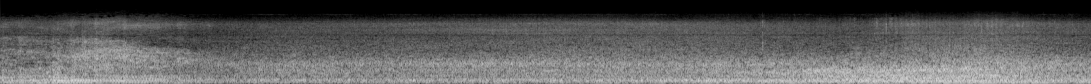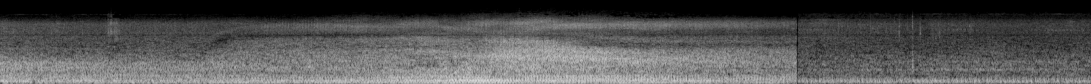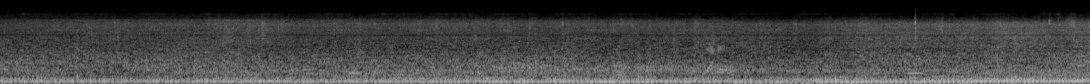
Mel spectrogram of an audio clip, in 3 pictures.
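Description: Road traffic: vehicles passing by, the noise swelling and fading three times over the first two-thirds, then dropping suddenly to a steadier, quieter background.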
